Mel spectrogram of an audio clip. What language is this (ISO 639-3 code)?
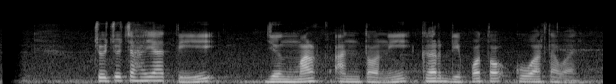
sun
